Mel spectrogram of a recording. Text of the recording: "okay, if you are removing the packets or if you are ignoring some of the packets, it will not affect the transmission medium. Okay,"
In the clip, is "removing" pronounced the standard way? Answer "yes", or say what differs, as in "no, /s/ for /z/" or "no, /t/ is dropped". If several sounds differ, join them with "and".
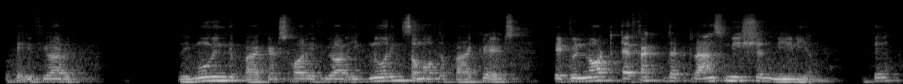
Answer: yes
